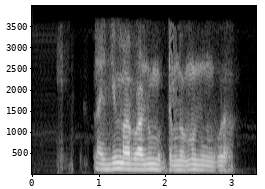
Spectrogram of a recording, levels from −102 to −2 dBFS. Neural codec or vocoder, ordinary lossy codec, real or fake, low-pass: codec, 16 kHz in and 24 kHz out, 0.8 kbps, FocalCodec, streaming, 65536 codes; AAC, 24 kbps; fake; 3.6 kHz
